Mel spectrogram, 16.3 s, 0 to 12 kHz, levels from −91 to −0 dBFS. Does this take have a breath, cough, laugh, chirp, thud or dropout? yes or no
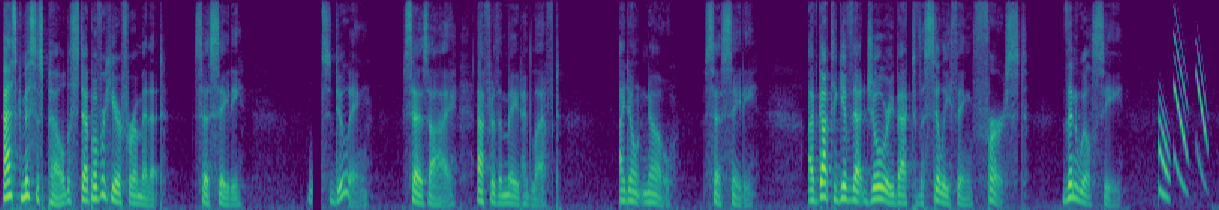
yes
